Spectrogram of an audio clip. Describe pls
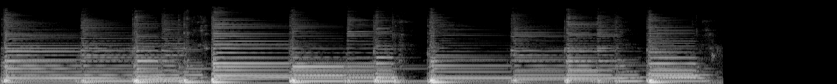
acoustic d fingerstrumdown
Strumming with fingers around a D chord pattern on a Yamaha acoustic guitar recorded with Olympus DS-40/Sony mic.
d, finger, acoustic, guitar, strumming, chord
